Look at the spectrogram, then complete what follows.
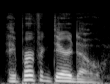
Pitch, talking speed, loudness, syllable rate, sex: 145 Hz, 215 wpm, -14 LUFS, 6.5 syllables/s, male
